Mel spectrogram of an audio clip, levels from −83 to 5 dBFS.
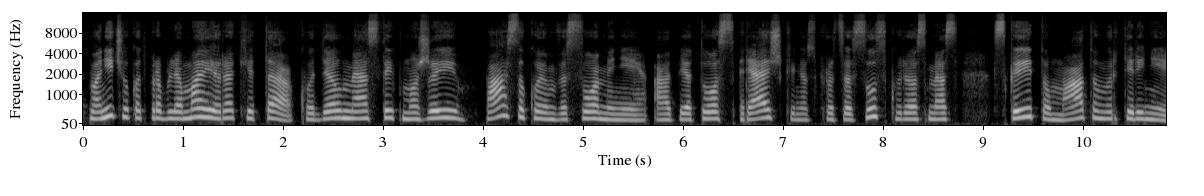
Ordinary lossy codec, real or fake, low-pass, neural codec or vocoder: Opus, 16 kbps; fake; 14.4 kHz; autoencoder, 48 kHz, 32 numbers a frame, DAC-VAE, trained on Japanese speech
